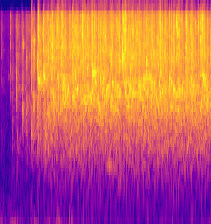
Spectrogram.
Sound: attendees applauding

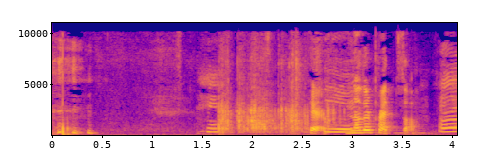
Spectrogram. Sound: chuckles

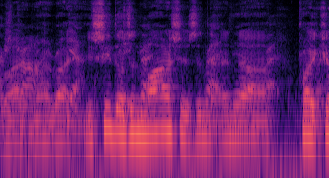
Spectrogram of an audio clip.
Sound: voiceover

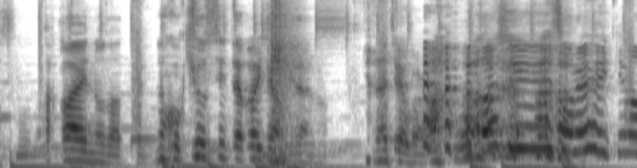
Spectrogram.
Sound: laughs

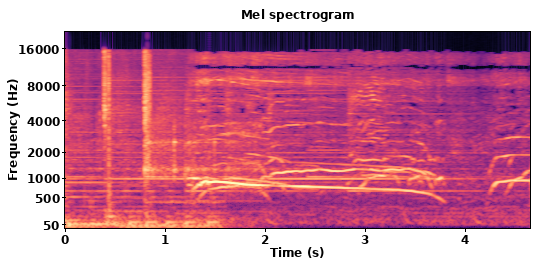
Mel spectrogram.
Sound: crowd cheering

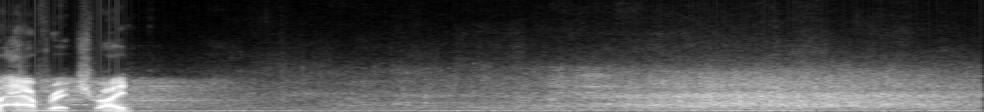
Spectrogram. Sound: laughs

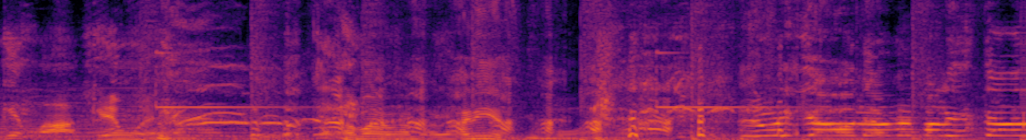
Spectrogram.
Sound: laughter

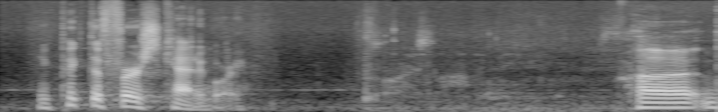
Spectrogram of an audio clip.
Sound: whispering

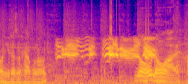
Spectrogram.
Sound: boss yelling over phone

